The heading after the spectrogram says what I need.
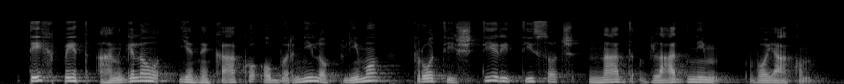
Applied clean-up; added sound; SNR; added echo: none; none; none; none.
